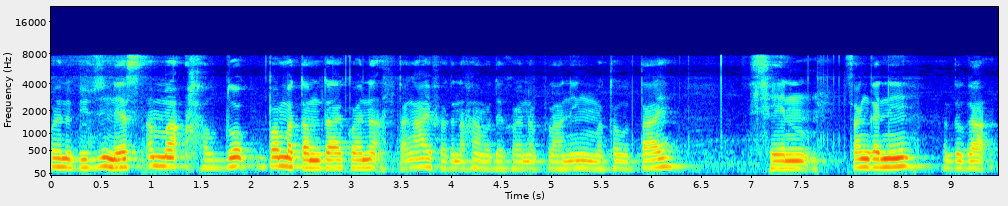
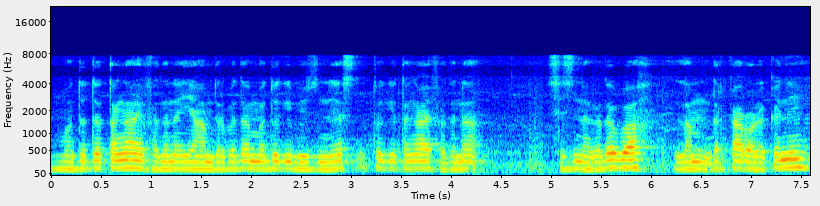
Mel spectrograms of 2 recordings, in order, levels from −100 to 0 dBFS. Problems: constant background noise, background conversations at intervals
